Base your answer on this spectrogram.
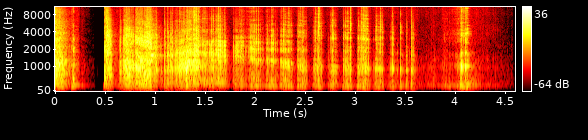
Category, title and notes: Sound effects > Objects / House appliances
Open a Fish Can recorded with my Shure SM 7B.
